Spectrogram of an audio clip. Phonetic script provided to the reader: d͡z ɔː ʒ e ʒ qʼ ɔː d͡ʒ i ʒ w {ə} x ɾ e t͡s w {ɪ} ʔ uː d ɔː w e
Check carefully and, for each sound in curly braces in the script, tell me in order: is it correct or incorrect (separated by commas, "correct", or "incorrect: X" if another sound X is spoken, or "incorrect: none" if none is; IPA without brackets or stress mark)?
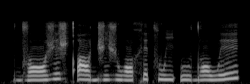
incorrect: ɔ, incorrect: i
